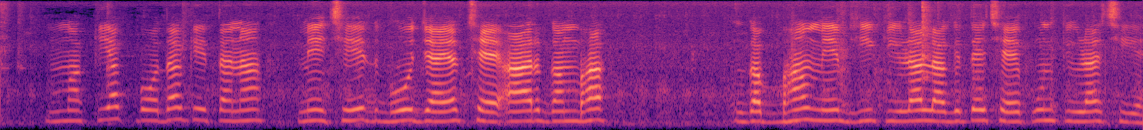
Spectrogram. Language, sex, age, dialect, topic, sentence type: Maithili, female, 25-30, Angika, agriculture, question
